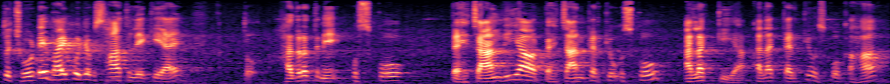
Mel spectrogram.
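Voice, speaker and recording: Male religious scholar, animated sermon storytelling, slightly high voice, reverberant hall. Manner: storytelling with voiced dialogue, rising and falling emphasis. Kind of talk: Quran commentary sermon. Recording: hall with long reverb, faint noise.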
